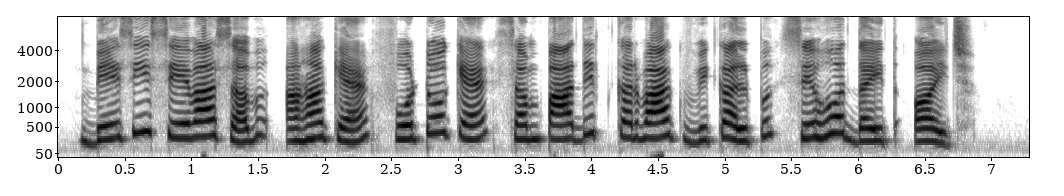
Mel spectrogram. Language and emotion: Maithili, neutral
